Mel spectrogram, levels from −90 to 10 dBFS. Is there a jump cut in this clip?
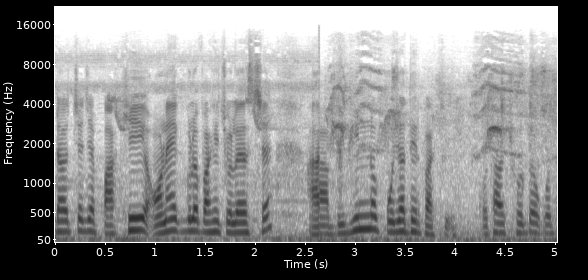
yes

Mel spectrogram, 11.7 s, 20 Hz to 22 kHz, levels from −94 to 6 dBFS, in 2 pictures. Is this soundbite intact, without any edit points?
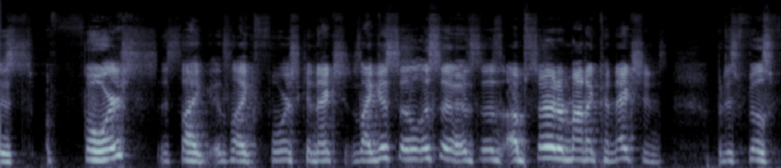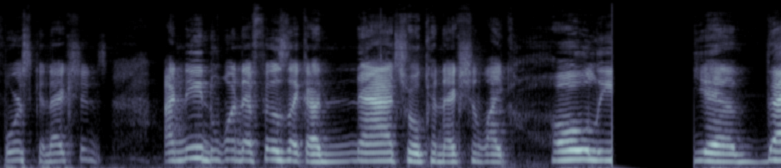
no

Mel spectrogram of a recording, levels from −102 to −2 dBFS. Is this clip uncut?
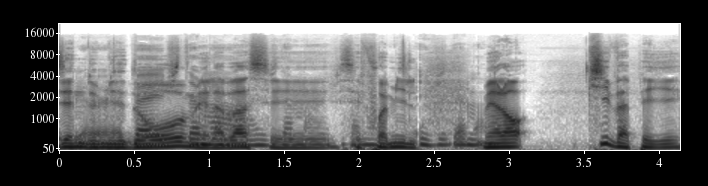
yes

